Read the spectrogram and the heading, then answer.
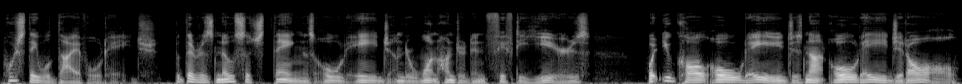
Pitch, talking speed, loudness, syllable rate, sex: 90 Hz, 210 wpm, -19 LUFS, 5.0 syllables/s, male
